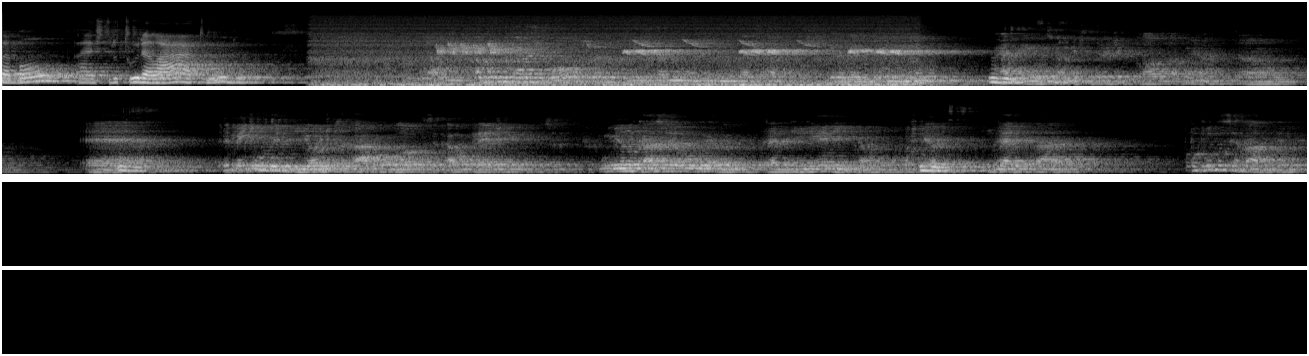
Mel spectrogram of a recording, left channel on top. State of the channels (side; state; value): right; silent; digital silence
